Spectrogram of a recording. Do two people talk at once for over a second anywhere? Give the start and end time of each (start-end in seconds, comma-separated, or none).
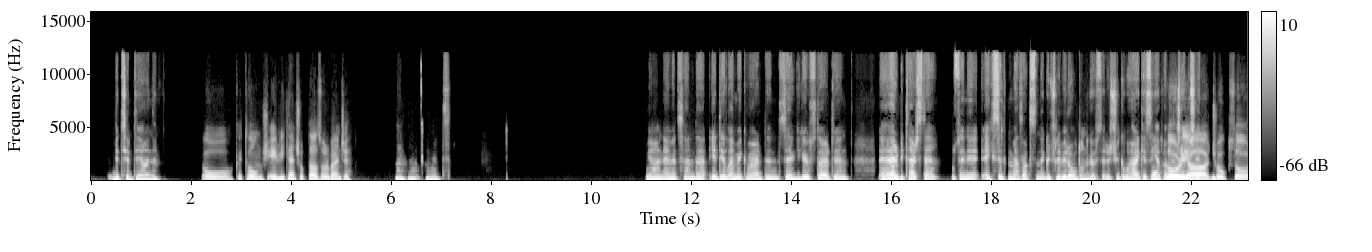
21.2-22.5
